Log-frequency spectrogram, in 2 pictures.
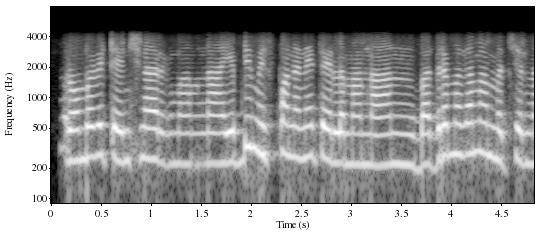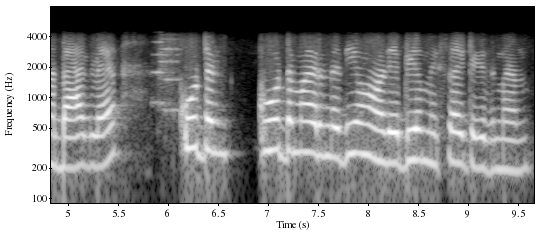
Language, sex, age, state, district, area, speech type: Tamil, female, 18-30, Tamil Nadu, Dharmapuri, rural, conversation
